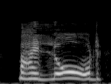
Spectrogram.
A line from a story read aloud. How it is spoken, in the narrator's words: gasped the man on the floor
